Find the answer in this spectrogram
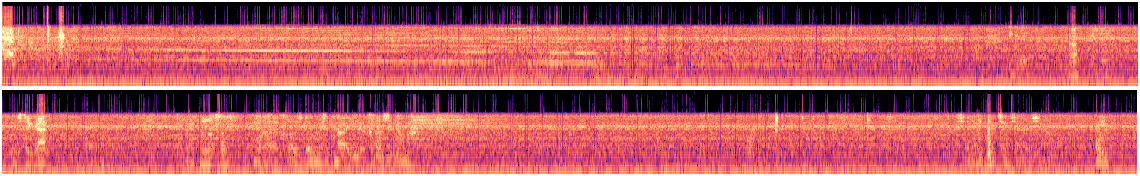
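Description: A fire engine's siren winding down: one steady falling tone that glides lower and fades over the first ten seconds or so, as a mechanical siren spins down after being switched off. Under it and afterwards there is a steady low idling rumble from the stopped vehicles, with a few sharp clicks.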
